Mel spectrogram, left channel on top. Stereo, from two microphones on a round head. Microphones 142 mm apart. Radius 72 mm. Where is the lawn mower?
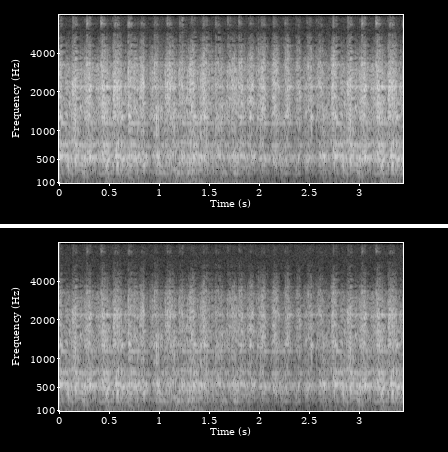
80° left.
